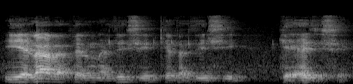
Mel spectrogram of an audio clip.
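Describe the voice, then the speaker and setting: Elderly man, very sharp, forceful voice. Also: on the low side, steady tone, roomy sound, slight background noise. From Greece. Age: 80s. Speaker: grandfather reading his protest letter. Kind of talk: read-aloud open letter, oratory.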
